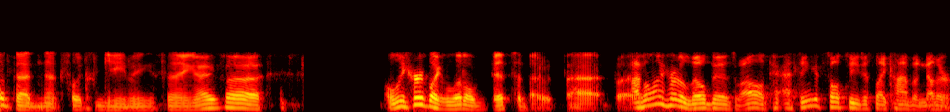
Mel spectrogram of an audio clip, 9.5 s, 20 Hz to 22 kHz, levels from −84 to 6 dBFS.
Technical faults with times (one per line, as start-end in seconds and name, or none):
0.00-9.50 G.729 codec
